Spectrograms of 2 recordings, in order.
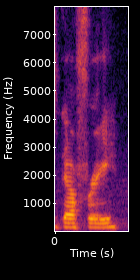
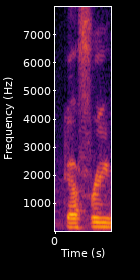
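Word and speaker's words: Giuffre: I think it's Guffrey, almost like Guthrie, like Arlo Guthrie, but it's Guffrey with an F instead of the TH.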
